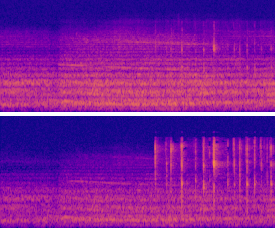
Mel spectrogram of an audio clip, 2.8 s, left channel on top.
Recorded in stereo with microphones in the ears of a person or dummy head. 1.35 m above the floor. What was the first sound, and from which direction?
An aircraft, 70° left (ahead or behind).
